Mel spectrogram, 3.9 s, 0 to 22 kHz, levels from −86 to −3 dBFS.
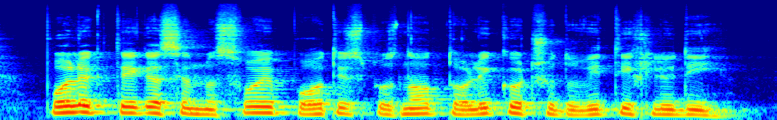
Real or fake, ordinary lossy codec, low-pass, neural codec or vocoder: real; none; 19.8 kHz; none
